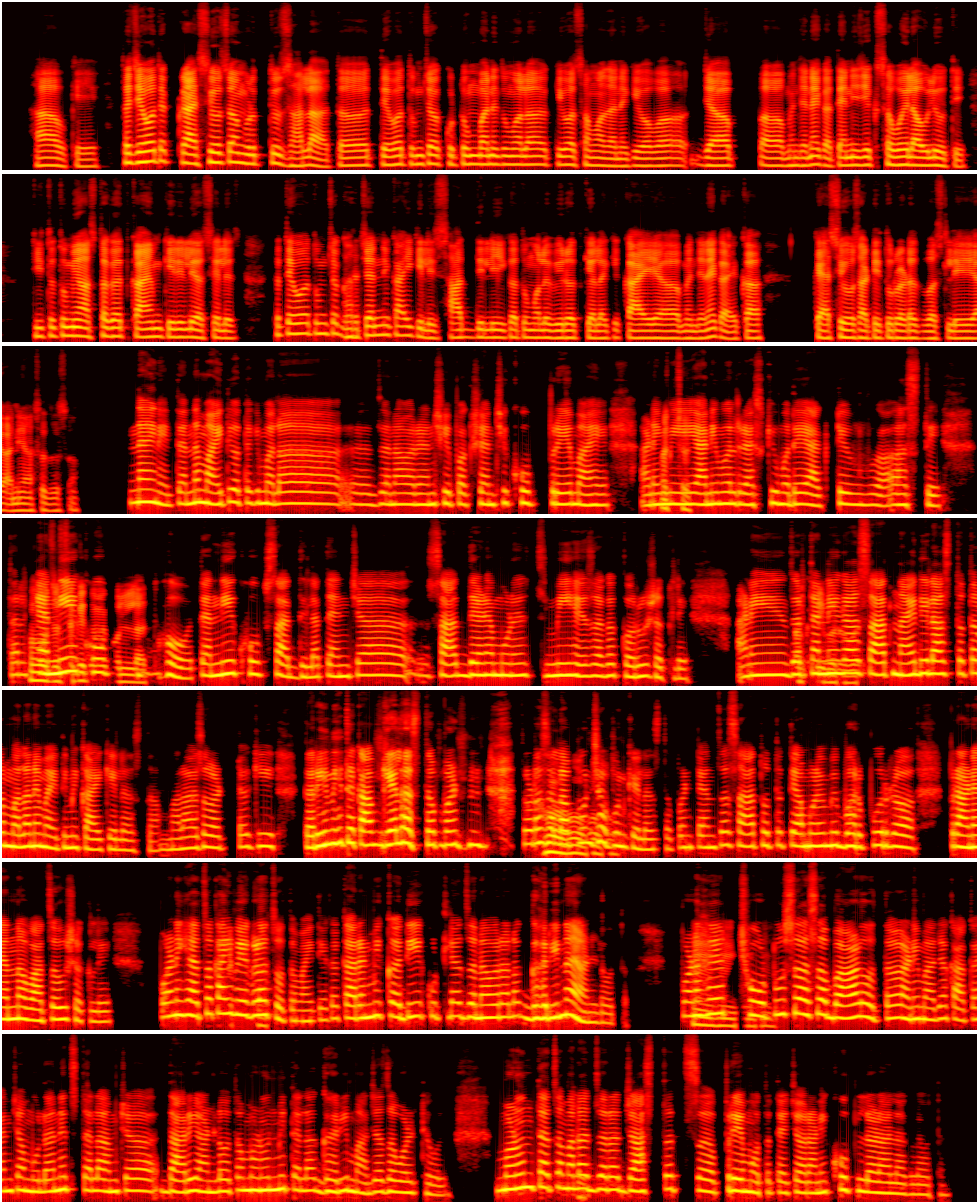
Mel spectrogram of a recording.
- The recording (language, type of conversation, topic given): Marathi, podcast, प्रेमामुळे कधी तुमचं आयुष्य बदललं का?
- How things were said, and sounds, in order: in English: "ॲनिमल रेस्क्यूमध्ये ॲक्टिव्ह"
